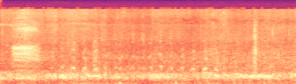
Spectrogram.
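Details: Pigeons in a group giving soft, low, throaty coos in quick overlapping bursts, several per second, over a quiet outdoor background.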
